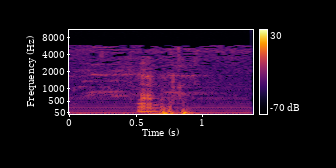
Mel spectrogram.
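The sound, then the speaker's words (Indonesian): A brief rooster crow at dawn: one short, throaty burst lasting under half a second, rising out of a faint steady background hum. “Ayam berkokok.”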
